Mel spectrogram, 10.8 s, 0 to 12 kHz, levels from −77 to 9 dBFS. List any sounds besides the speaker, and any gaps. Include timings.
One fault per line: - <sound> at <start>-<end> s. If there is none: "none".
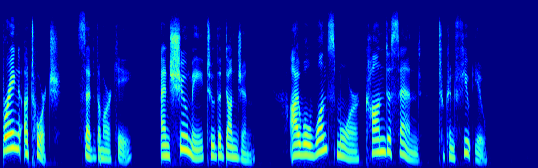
none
